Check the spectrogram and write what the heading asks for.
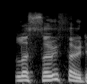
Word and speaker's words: Lesotho: Lesotho, Daniel, is that the correct pronunciation of the Southern African nation of that name? – Yes.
